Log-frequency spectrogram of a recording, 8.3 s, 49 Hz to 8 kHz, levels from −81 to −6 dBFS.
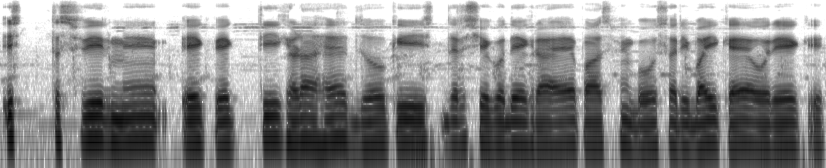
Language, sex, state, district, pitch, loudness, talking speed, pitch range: Hindi, male, Rajasthan, Bikaner, 105 Hz, -18 LUFS, 175 wpm, 100-110 Hz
